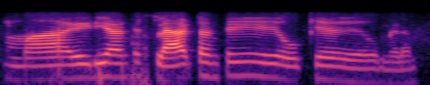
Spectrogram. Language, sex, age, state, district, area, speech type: Telugu, male, 18-30, Telangana, Nalgonda, urban, conversation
